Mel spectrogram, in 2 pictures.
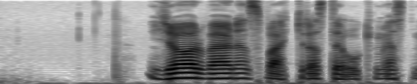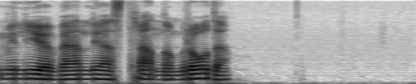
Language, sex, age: Swedish, male, 24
